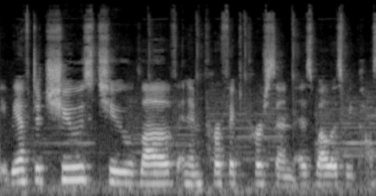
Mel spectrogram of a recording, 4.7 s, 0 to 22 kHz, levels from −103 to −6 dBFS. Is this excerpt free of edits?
yes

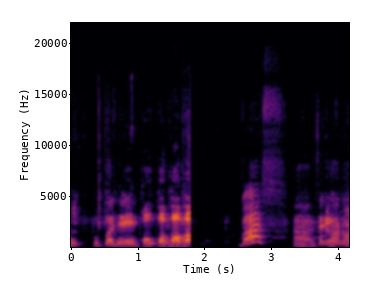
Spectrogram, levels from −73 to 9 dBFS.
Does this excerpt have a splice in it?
no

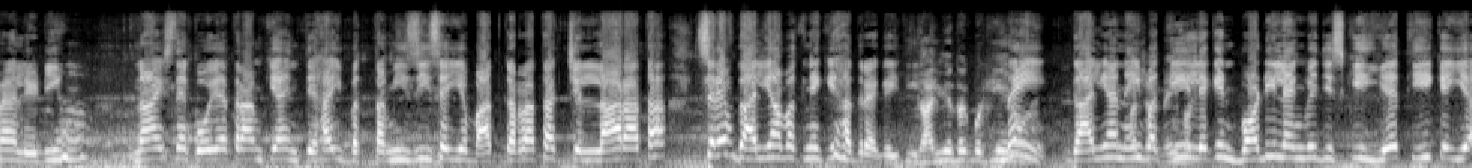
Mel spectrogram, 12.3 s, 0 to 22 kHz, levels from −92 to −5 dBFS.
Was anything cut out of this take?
no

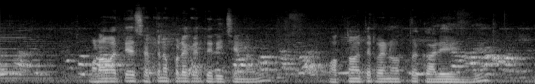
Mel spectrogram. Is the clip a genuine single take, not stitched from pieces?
yes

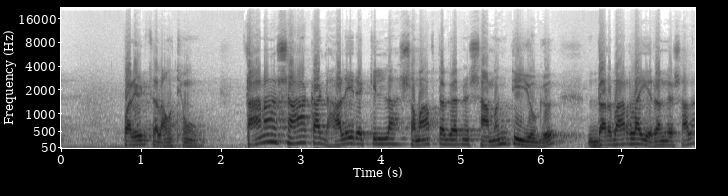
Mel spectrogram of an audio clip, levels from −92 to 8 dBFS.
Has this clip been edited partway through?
yes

